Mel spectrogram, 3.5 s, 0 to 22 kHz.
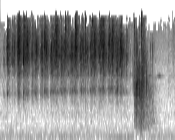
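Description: Dice rattle steadily in a shaker or cupped hands for a couple of seconds, a bright clattering, then spill out in a short burst of clicks as they land during a tabletop game session, coming up a 6, three 2s, a 3 and a 1. No one speaks.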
